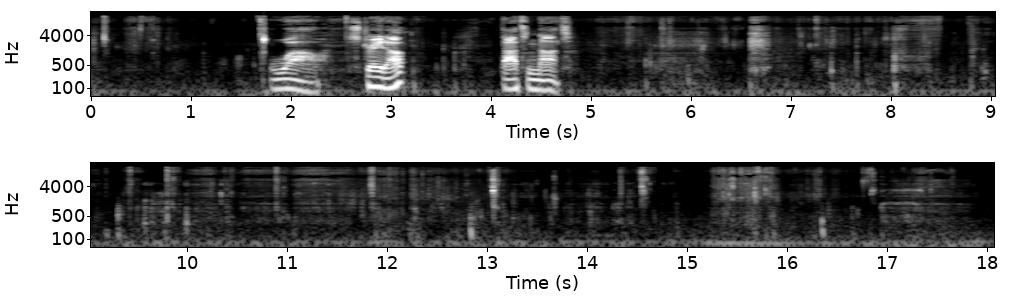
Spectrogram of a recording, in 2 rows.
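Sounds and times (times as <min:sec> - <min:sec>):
low steady hum: 0:00.0 - 0:18.0
chewing food: 0:04.8 - 0:18.0.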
